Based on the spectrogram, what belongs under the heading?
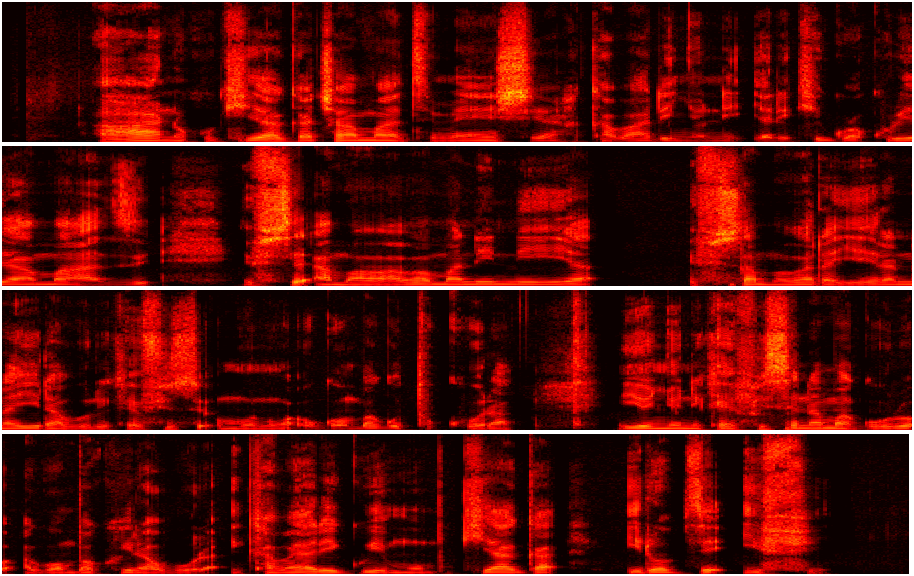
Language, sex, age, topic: Rundi, male, 18-24, agriculture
